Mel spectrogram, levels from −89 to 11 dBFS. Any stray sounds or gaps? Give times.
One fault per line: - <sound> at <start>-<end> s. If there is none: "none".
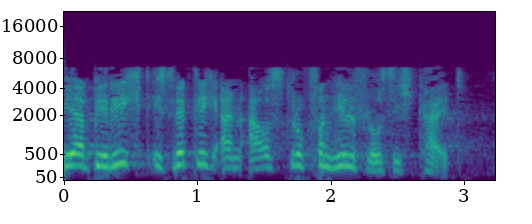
none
